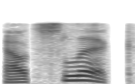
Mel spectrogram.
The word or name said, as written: outslick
